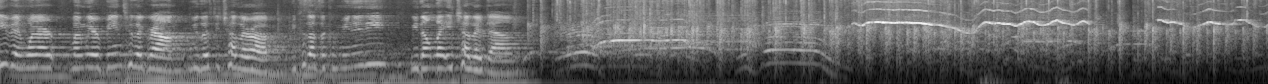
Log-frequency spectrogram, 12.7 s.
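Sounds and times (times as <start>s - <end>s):
speech: 0.0s - 5.4s
audience applause: 5.3s - 12.6s.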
